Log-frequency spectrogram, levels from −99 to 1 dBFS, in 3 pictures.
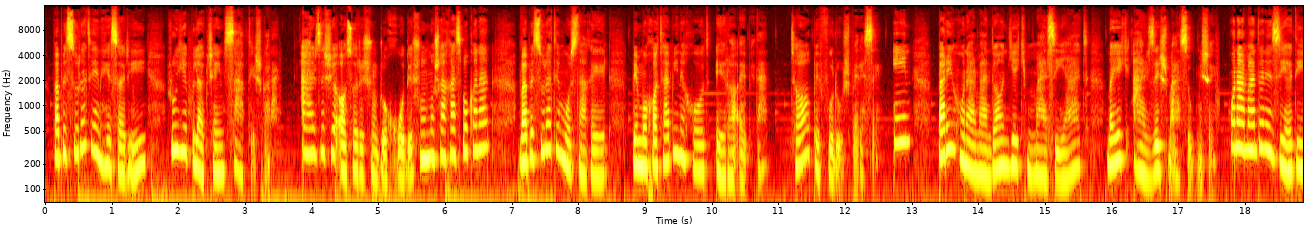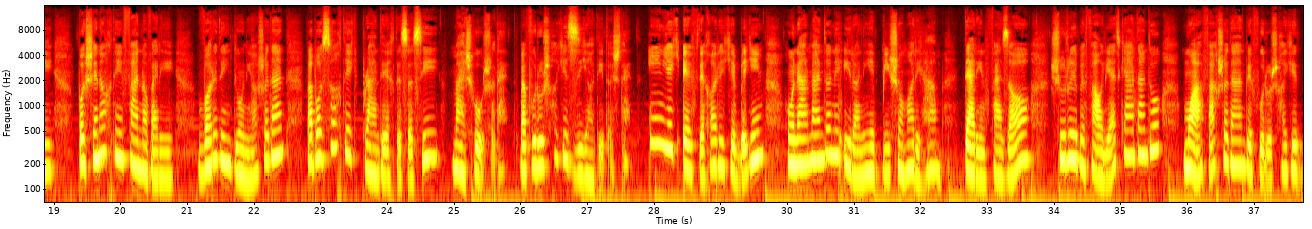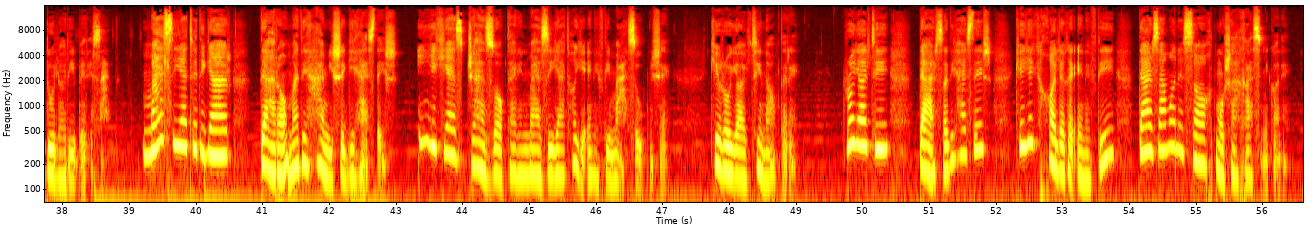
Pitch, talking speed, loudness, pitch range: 190 Hz, 120 wpm, -18 LUFS, 155-255 Hz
